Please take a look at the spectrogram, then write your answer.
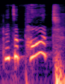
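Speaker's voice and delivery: very high excited call. A narrator's reading. Roo spotting a pot under the bridge, excitedly. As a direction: call out the find, pitch leaping up. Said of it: "Roo called excitedly".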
